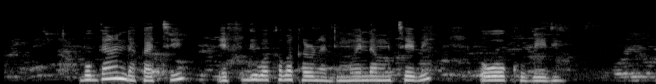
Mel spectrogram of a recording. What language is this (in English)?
Ganda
